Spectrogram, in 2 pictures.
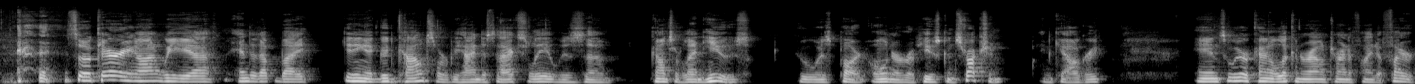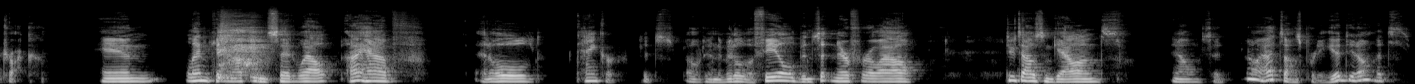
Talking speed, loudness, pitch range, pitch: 180 wpm, -18 LUFS, 120-155 Hz, 135 Hz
